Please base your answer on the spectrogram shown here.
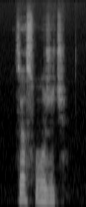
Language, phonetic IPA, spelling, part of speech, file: Polish, [zaˈswuʒɨt͡ɕ], zasłużyć, verb, LL-Q809 (pol)-zasłużyć.wav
